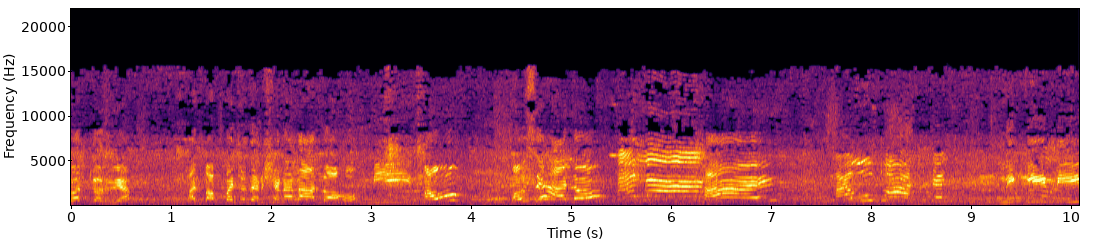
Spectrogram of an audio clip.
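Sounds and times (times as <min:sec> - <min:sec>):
steady background din: 0:00.0 - 0:10.0
children talking and calling out: 0:01.7 - 0:10.0.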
